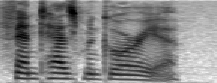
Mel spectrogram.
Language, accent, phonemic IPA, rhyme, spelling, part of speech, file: English, US, /ˌfæntæzməˈɡɔːɹi.ə/, -ɔːɹiə, phantasmagoria, noun, En-us-phantasmagoria.ogg
- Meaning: 1. A popular 18th- and 19th-century form of theater entertainment whereby ghostly apparitions are formed 2. A series of events involving rapid changes in light intensity and color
